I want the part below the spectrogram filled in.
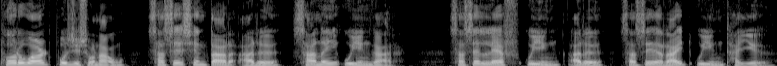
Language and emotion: Bodo, neutral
